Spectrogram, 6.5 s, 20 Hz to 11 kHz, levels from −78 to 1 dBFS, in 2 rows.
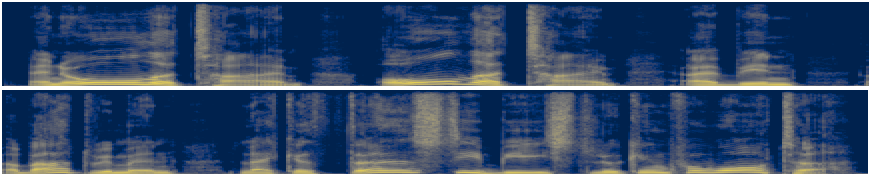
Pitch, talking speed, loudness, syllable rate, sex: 170 Hz, 150 wpm, -17 LUFS, 4.6 syllables/s, male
